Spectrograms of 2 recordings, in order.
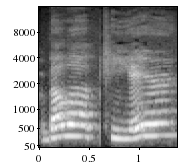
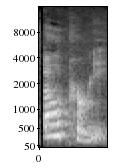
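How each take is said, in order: First: The second word sounds like 'Pierre'. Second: The second word sounds like 'Paris'. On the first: The speaker calls it right. "is this Pierre?" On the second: The speaker calls it wrong. "I've been saying Bella Paris this entire time"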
